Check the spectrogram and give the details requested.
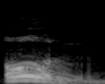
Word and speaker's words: own: Oke, values match my own. Nah, ini juga susah pengucapannya. Cara bacanya adalah EUN. Own. EU, bukan O, bukan on. Tapi own.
